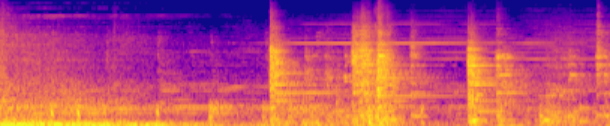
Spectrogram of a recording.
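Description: Loud, irregular bangs and knocks from water pipes, several sharp hits over a low, continuous rumble, with no one talking.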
